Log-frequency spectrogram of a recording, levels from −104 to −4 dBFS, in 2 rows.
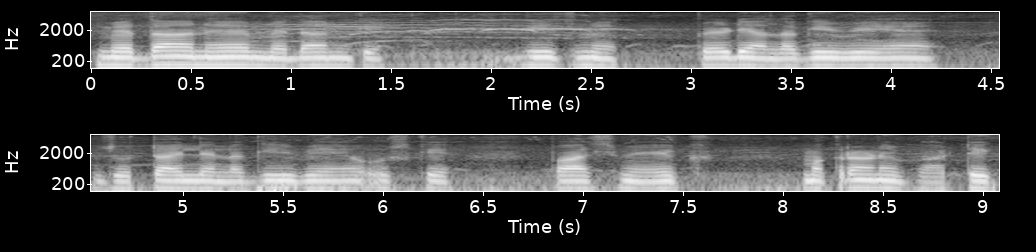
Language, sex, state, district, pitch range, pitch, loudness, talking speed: Hindi, male, Rajasthan, Bikaner, 120-135 Hz, 130 Hz, -18 LUFS, 145 wpm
